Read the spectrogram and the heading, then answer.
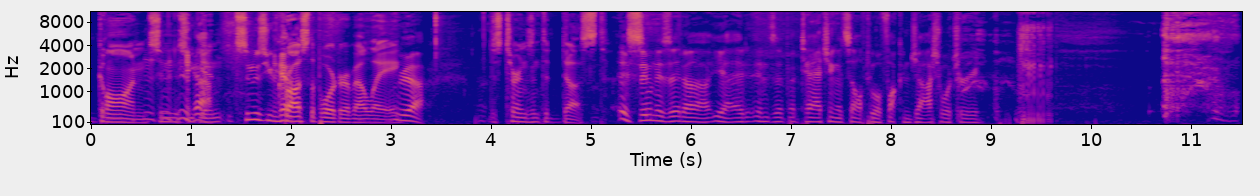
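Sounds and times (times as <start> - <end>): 
speech: 0.1 - 9.5
person coughing: 8.7 - 9.6, 10.7 - 11.5.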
